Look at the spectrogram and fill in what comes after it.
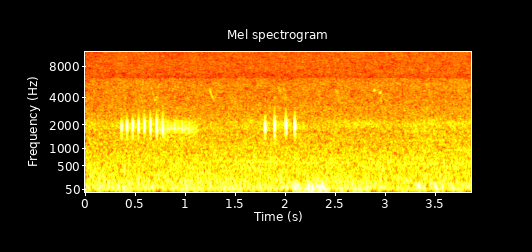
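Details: Frog calling from a rice paddy in Kamiono, Daigo, Ibaraki, Japan: a quick run of about eight sharp clicking pulses, then a shorter burst of four, over a quiet rural background.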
